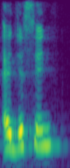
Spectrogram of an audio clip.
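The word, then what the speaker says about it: adjacency: डिसररप्टिव भी और supportive B then एडजेसेंट एजेंसी एजेसेंसी pairs इसमें डी साइलेंट है।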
